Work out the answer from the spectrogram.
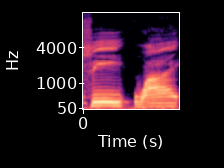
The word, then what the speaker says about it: Cy: It's a two syllable word. Okay. C Y is supposed to be pronounced Cy.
